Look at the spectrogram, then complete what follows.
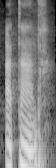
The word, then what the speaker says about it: atteindre: As I've mentioned, attendre is to wait, attendre is to attain. I don't know if you can hear clearly the difference in the pronunciation. Attendre and then atteindre. Attendre, atteindre. So, j'attends.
